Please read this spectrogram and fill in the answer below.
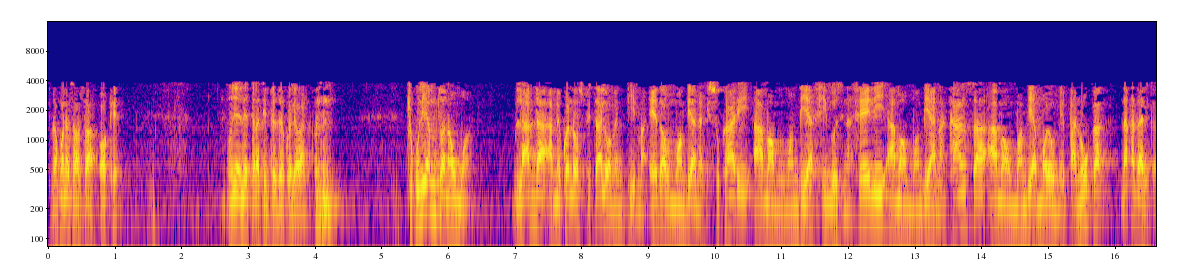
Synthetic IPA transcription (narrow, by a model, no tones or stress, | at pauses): tunakwɛndasawasaa̰ʔɔkɛ̰ | uɲɛnilɛtaɾatiɓupɛzɛkuɛlɛwana̰ | t͡ʃukuliam̩tuanaumwa̰ | lab̚ɗaamɛkwɛndahɔspitaliwamɛm̩pima̰ʔɛðawamɛmwambianaki̥sukaɾiʔamawamɛmwambiafiɠɔzinafɛliʔamaumɛmwambiaːnakansaʔamaumɛmwambiamɔjɔumɛpanuka | nakaðalika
